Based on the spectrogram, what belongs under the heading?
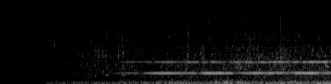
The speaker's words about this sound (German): Leise schwappen die Wellen ans Boot.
